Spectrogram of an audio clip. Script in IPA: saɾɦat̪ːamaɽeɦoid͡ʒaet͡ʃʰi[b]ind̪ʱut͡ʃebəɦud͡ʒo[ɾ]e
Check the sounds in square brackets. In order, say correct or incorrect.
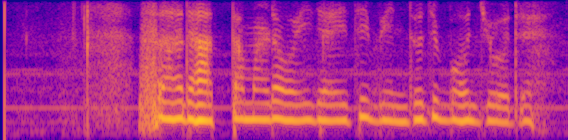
correct, correct

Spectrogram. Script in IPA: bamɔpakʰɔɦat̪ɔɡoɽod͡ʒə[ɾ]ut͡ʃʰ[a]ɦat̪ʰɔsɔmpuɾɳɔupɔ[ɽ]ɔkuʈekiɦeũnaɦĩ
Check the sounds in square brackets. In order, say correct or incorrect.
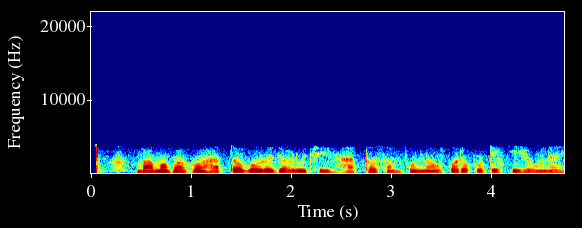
incorrect: ɭ, incorrect: i, incorrect: ɾ

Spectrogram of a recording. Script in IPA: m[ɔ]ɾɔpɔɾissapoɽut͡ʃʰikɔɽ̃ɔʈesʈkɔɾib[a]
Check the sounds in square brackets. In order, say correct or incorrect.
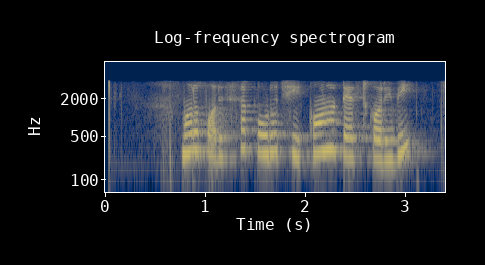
incorrect: o, incorrect: i

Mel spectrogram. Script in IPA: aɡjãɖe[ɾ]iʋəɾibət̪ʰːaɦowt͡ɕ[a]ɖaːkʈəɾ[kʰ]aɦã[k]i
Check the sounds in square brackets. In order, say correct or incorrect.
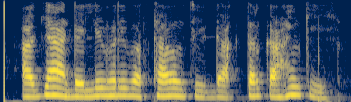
incorrect: l, incorrect: i, incorrect: k, correct

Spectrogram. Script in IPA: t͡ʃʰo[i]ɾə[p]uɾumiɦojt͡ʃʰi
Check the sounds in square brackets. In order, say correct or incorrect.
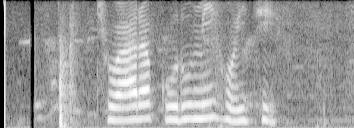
incorrect: a, incorrect: k

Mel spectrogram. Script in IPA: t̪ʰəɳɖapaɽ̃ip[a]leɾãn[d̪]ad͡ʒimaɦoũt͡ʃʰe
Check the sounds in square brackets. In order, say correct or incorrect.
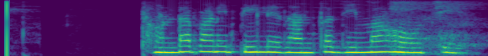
incorrect: i, incorrect: t̪

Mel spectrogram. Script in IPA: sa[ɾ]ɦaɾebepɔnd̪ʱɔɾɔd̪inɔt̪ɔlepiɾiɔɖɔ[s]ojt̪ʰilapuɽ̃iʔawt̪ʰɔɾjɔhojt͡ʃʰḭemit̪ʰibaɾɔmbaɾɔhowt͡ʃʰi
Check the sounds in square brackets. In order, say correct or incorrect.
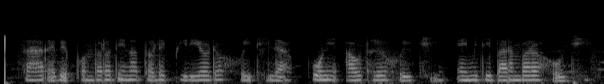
incorrect: none, incorrect: h

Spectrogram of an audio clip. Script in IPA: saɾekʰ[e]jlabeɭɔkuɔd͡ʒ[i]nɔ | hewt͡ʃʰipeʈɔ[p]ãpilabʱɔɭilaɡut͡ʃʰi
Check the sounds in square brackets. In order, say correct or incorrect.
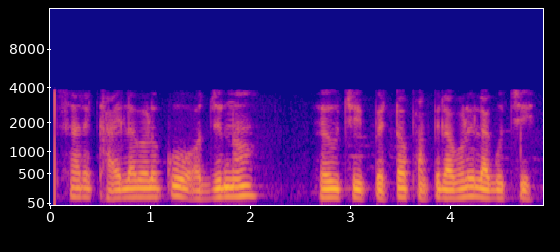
incorrect: a, correct, incorrect: pʰ

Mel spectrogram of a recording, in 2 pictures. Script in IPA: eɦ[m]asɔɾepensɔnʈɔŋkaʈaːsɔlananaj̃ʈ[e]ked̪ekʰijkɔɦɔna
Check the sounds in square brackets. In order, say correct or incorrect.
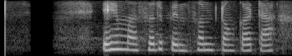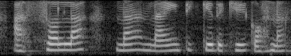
correct, incorrect: i

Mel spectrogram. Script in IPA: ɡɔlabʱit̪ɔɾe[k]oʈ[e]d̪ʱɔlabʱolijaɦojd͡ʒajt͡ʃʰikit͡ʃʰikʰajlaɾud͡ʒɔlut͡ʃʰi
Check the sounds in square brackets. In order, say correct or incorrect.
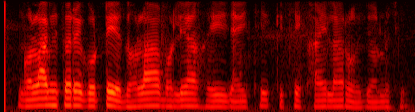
incorrect: ɡ, correct

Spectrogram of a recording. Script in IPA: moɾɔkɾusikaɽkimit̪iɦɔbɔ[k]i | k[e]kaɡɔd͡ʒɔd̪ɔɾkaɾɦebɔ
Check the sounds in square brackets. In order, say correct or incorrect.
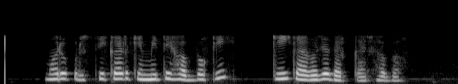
correct, incorrect: i

